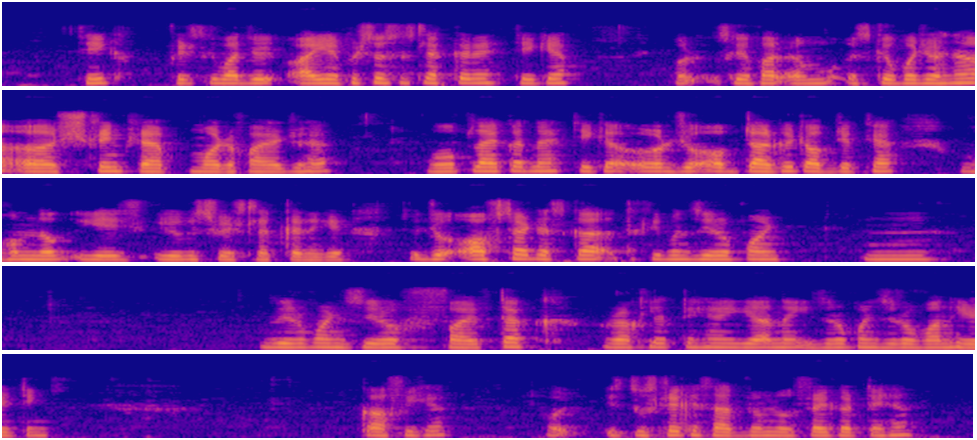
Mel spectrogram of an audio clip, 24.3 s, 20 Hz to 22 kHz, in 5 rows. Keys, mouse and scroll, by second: 0.4-2.7 middle drag, 2.7 click, 3.6-6.7 drag, 8.5 click, 12.7-16.0 drag, 16.0 KP_0, 17.5-18.9 middle drag, 18.9 click, 19.9 KP_0, 22.4 click, 23.3-24.3 drag.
